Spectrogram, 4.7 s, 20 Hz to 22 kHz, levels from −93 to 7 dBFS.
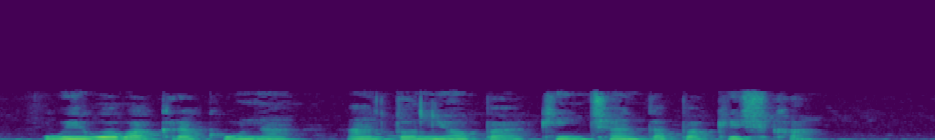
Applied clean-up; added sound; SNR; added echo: none; none; none; none.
